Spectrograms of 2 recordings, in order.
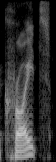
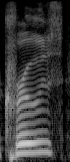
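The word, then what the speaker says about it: Kreutz: Uh she pronounces her name Julia Croitz or Cruz, which does get confusing. Everyone there on Sportsnet calls her Julia Croitz. And so I get the feeling that that's her actual preference as to how you say her name.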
